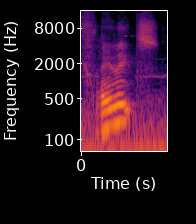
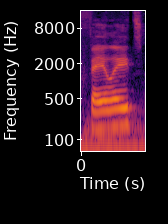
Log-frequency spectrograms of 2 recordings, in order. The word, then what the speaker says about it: phthalates: one phthalates it's probably it's probably phalates but ph is an f and then you have a th right after that so for phthalates well for phthalates are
